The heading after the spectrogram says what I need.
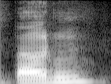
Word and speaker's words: Bowdoin: educate someone on how to pronounce the name it's Bowden college and you know it's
